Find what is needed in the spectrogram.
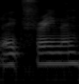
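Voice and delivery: muttered quietly. Picking centre-midfield options for a football team, said under the breath. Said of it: "I say under my breath".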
